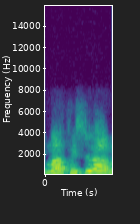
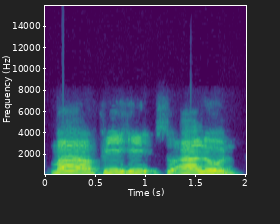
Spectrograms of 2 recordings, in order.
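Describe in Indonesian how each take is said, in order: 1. Suku kata hi dan akhiran terakhir dihilangkan. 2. Setiap suku kata diucapkan, termasuk hi dan akhirannya.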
